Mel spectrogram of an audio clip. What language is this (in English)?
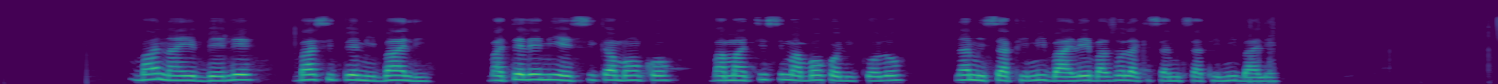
Lingala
